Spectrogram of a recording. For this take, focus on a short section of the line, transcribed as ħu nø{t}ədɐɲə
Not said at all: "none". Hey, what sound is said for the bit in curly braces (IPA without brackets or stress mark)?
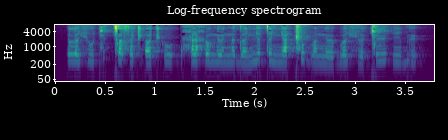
n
